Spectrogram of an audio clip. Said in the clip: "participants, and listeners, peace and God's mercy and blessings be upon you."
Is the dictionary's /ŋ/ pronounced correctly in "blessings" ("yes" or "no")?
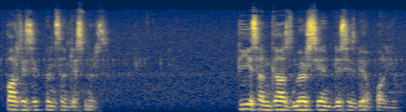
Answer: no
